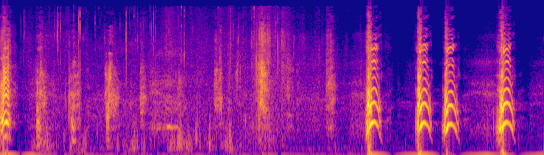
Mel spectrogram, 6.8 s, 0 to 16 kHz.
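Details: A Corgador (Corgi-Labrador mix) dog that loves snow gives four sharp, high, ringing barks about half a second apart, recorded January 10, 2011.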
